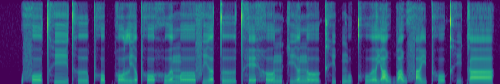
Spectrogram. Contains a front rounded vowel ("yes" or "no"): no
